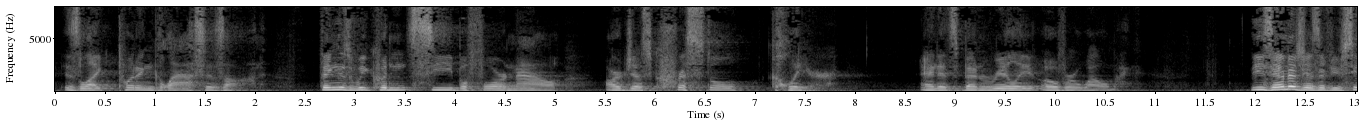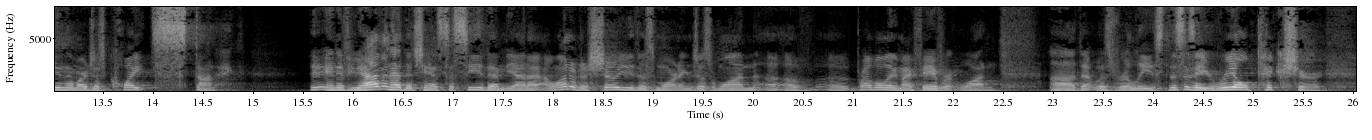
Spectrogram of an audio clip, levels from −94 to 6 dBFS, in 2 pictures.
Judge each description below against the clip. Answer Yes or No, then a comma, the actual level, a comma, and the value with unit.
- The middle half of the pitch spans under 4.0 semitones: Yes, average, 3.0 semitones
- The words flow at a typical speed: Yes, average, 150 wpm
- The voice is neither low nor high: Yes, medium, 165 Hz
